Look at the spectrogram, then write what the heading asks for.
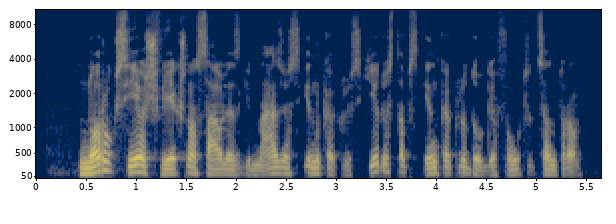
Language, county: Lithuanian, Kaunas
